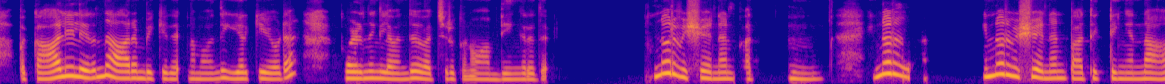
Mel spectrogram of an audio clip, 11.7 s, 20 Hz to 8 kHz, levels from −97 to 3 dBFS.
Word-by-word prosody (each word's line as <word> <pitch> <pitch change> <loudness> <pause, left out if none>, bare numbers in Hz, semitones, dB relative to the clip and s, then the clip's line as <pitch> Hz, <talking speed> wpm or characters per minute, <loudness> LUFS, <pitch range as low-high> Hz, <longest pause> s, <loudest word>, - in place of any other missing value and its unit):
இப்ப 210 - -7
காலையிலிருந்து 280 +5 +4
ஆரம்பிக்குது. 225 -3 -1
நம்ம 215 - -5
வந்து 250 +3 -3
இயற்கையோட 220 +1 -1 0.6
குழந்தைங்கள 235 0 +2
வந்து 230 +4 -1
வச்சுருக்கணும் 200 - -6
அப்டிங்கிறது. 200 0 -6 1.1
இன்னொரு 380 +1 +5
விஷயம் 240 0 +2
என்னான்னு 220 0 -3
பாத் 210 -1 -10 0.4
ம். 205 -1 -6 0.6
இன்னொரு 385 +2 +5 0.9
இன்னொரு 360 +3 +6
விஷயம் 275 -1 +4
என்னான்னு 240 +1 -2
பாத்துக்கிட்டீங்கன்னா, 220 0 -3
225 Hz, 105 wpm, -23 LUFS, 215-250 Hz, 1.1 s, இன்னொரு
